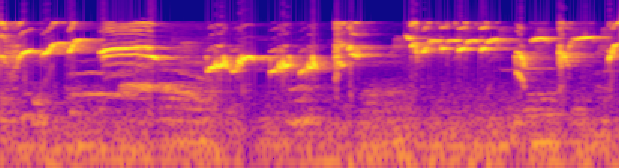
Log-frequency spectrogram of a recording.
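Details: Oriental magpie-robin from Indonesia singing in a dense filled style: loud slurred whistles, a harsh buzzy note and tumbling varied phrases pour out without a break, ending in high clear whistled notes.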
